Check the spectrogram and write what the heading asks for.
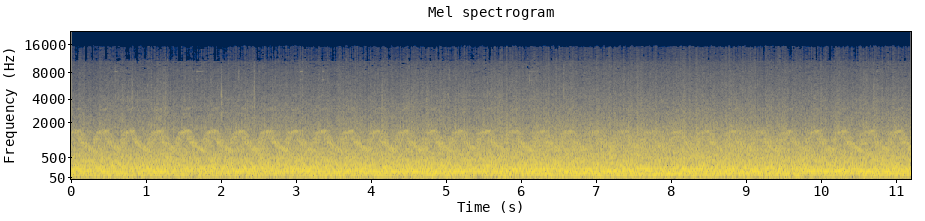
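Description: Police cruiser siren running in a rapid, evenly repeating yelp, heard from inside the car over steady engine and road noise during a pursuit.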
